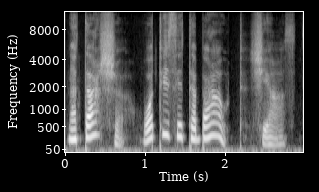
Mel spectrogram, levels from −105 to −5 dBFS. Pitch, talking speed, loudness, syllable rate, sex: 220 Hz, 140 wpm, -20 LUFS, 4.5 syllables/s, female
